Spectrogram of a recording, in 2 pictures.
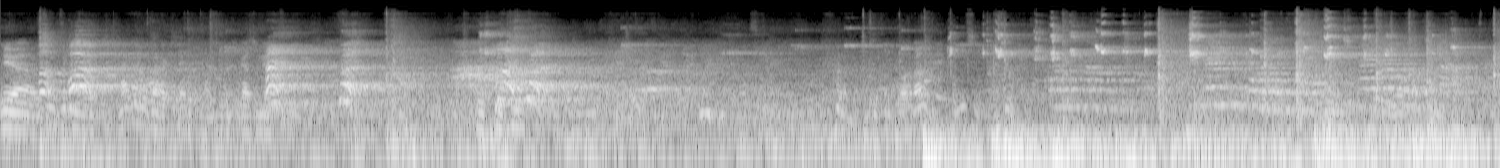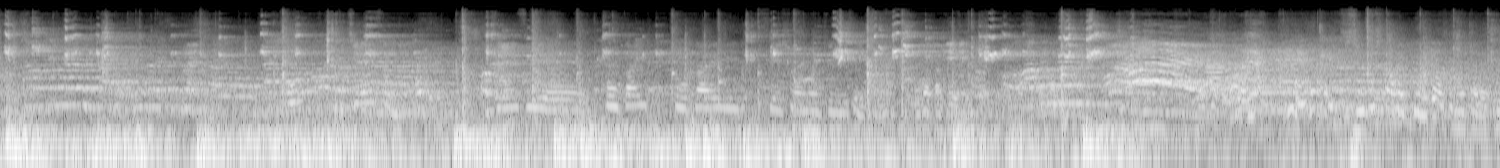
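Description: Badminton rackets sharply strike a shuttlecock again and again in a large echoing hall.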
